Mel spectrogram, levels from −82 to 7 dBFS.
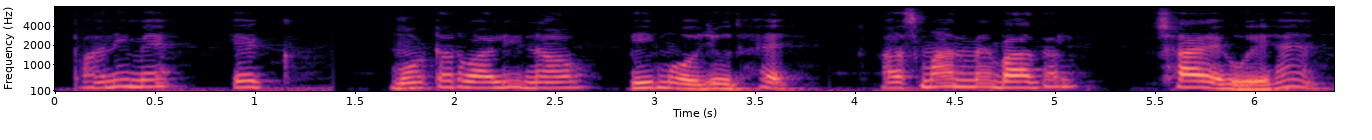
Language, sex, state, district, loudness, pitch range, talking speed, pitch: Hindi, male, Jharkhand, Ranchi, -18 LUFS, 165-220 Hz, 140 wpm, 200 Hz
